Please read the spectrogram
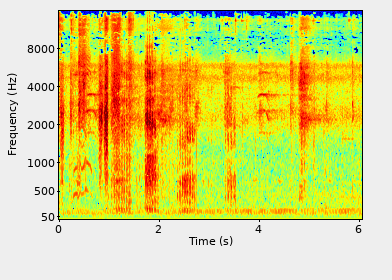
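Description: Long-tailed macaques calling: a string of short harsh calls and squeals, loudest in the first three seconds, then a few fainter ones, over a low steady hum.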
